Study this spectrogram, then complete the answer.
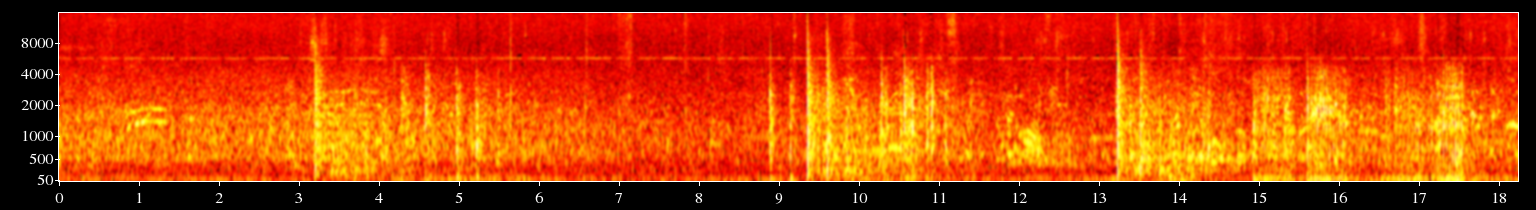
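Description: Fireworks bang and crackle in the distance, with sharp booms now and then.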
